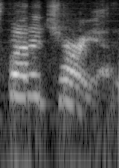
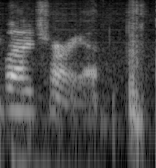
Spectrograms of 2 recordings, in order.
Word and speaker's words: Bhattacharya: No, it's Bhattacharya. It's Lily Bhattacharya.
